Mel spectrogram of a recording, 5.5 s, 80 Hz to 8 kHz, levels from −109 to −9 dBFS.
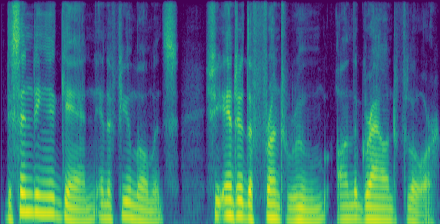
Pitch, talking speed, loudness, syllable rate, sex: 130 Hz, 165 wpm, -19 LUFS, 4.2 syllables/s, male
